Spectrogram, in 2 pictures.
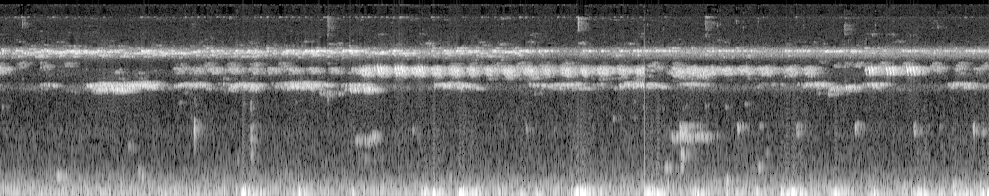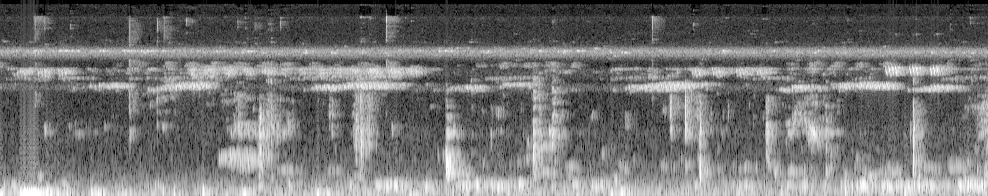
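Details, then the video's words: Cold-night crickets trilling around a garden shelter at the forest's edge: high pulsed bursts repeating over the whole stretch, joined by knocks, clatter and taps from camp cooking and a low ambient rumble. "ENJOYING THE SOUND OF CRICKETS ON A COLD NIGHT"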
